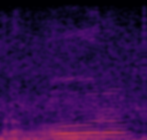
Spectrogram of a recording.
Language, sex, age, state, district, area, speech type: Assamese, male, 60+, Assam, Nalbari, rural, spontaneous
